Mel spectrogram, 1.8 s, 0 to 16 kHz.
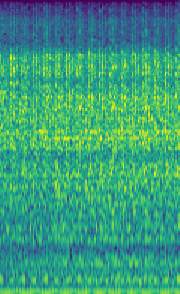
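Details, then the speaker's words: VAZ 2170 Priora petrol engine idling, oil low: rapid regular hollow knock often mistaken for hydraulic lifters, piston slap; owner plans to replace the pistons. "вот так говорят вот такой бряк стоит вот такой обряд вам кажется тут компенсаторы конденсаторы"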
